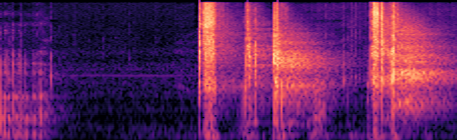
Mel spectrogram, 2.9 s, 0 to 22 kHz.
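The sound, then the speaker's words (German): Two cans of Brewski's 8% anniversary beer, Jubiläum Mango Fieber, crack open one after the other, each a sharp pop with a few clicks and a bright hiss of escaping gas, following a short moment of silence. “Und hier kommt das Geröff von das Brewski. Das Jubiläumsgeröff.”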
